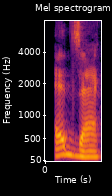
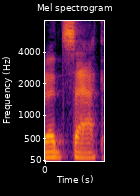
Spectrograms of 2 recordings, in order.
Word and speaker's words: EDSAC: waving or Theory involved edac or edsac however you want to pronounce it has memory that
